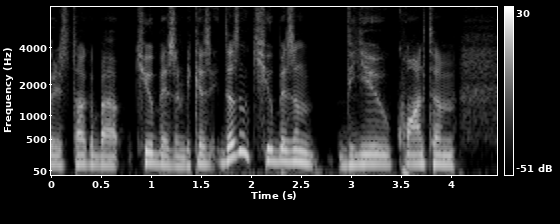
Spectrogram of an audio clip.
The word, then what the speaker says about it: QBism: read my book yet, Cubism is spelled with a Q, not with a C. So it's not the art movement.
